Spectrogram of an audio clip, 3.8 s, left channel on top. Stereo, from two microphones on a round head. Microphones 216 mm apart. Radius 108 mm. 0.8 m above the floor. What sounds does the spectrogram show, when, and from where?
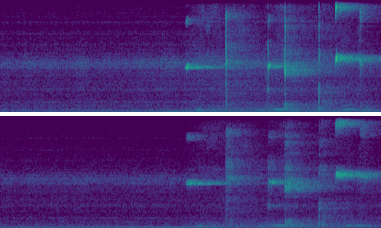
1.9 s a squeak: 75° left (ahead or behind), 0.6 m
